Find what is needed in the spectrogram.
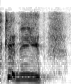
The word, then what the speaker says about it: Kniep: Kniep in it real. – Yes, right, right. Seth Kniep, co-founder and CEO.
